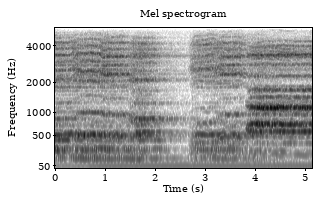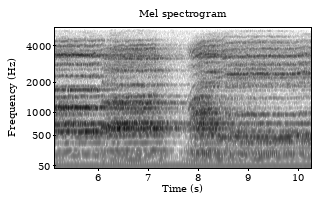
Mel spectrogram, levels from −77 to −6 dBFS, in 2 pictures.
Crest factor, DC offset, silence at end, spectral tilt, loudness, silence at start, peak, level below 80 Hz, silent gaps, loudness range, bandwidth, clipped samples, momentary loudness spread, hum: 16 dB; under 0.1%; 0 s; -5 dB/octave; -18 LUFS; 0 s; -2 dBFS; -44 dBFS; none; 6 LU; 5.4 kHz; under 0.1%; 12 LU; none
